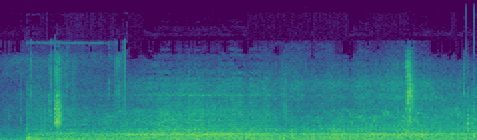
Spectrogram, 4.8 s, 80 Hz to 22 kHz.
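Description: A Senada Herald e-bike with a 1000W Bafang hub motor out on a ride, giving a steady, loud rush of wind and road noise that runs unbroken for the whole stretch, with no talking.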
